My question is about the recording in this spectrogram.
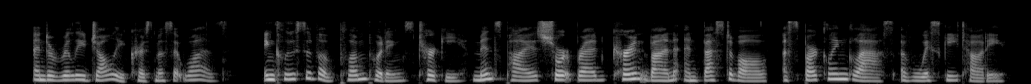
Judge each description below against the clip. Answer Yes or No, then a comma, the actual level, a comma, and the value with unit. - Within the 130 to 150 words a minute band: No, average, 165 wpm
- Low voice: No, high, 195 Hz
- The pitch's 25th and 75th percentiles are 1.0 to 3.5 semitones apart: No, average, 3.9 semitones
